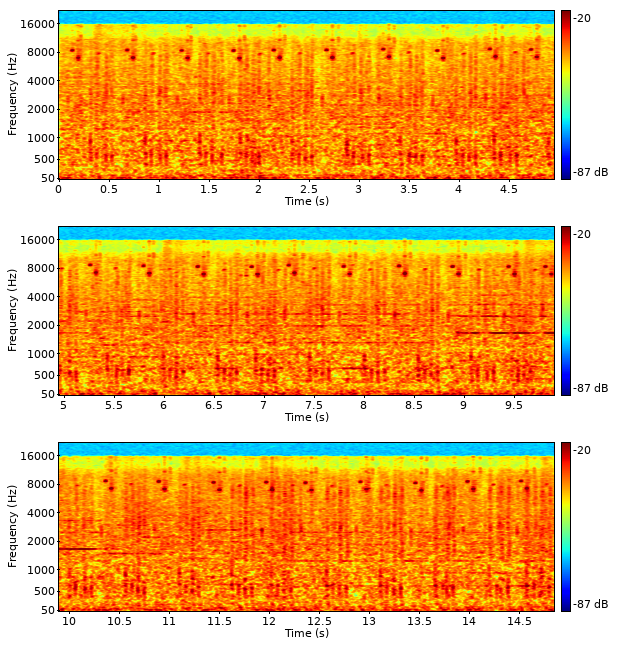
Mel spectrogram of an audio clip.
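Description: A horse gallops with steady, rhythmic hoofbeats on soft ground.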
